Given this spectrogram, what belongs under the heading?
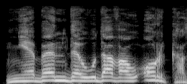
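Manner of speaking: wyżej i głośniej, stanowczy okrzyk; zawołanie. A narrator's reading. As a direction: wykrzycz to zdecydowanie. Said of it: "zawołał". (Frodo woła do Sama, że nie będzie udawał orka, głośno)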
